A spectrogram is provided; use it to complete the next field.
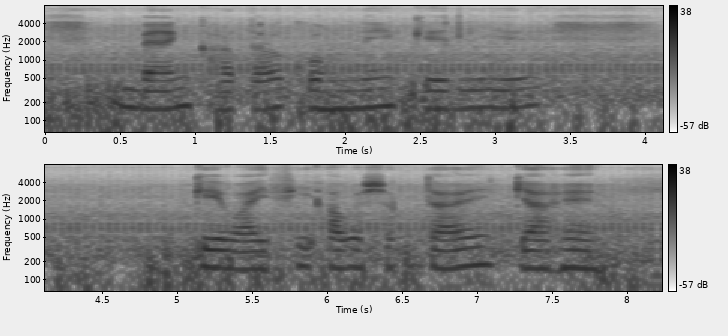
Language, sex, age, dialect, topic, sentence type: Hindi, male, 18-24, Hindustani Malvi Khadi Boli, banking, question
